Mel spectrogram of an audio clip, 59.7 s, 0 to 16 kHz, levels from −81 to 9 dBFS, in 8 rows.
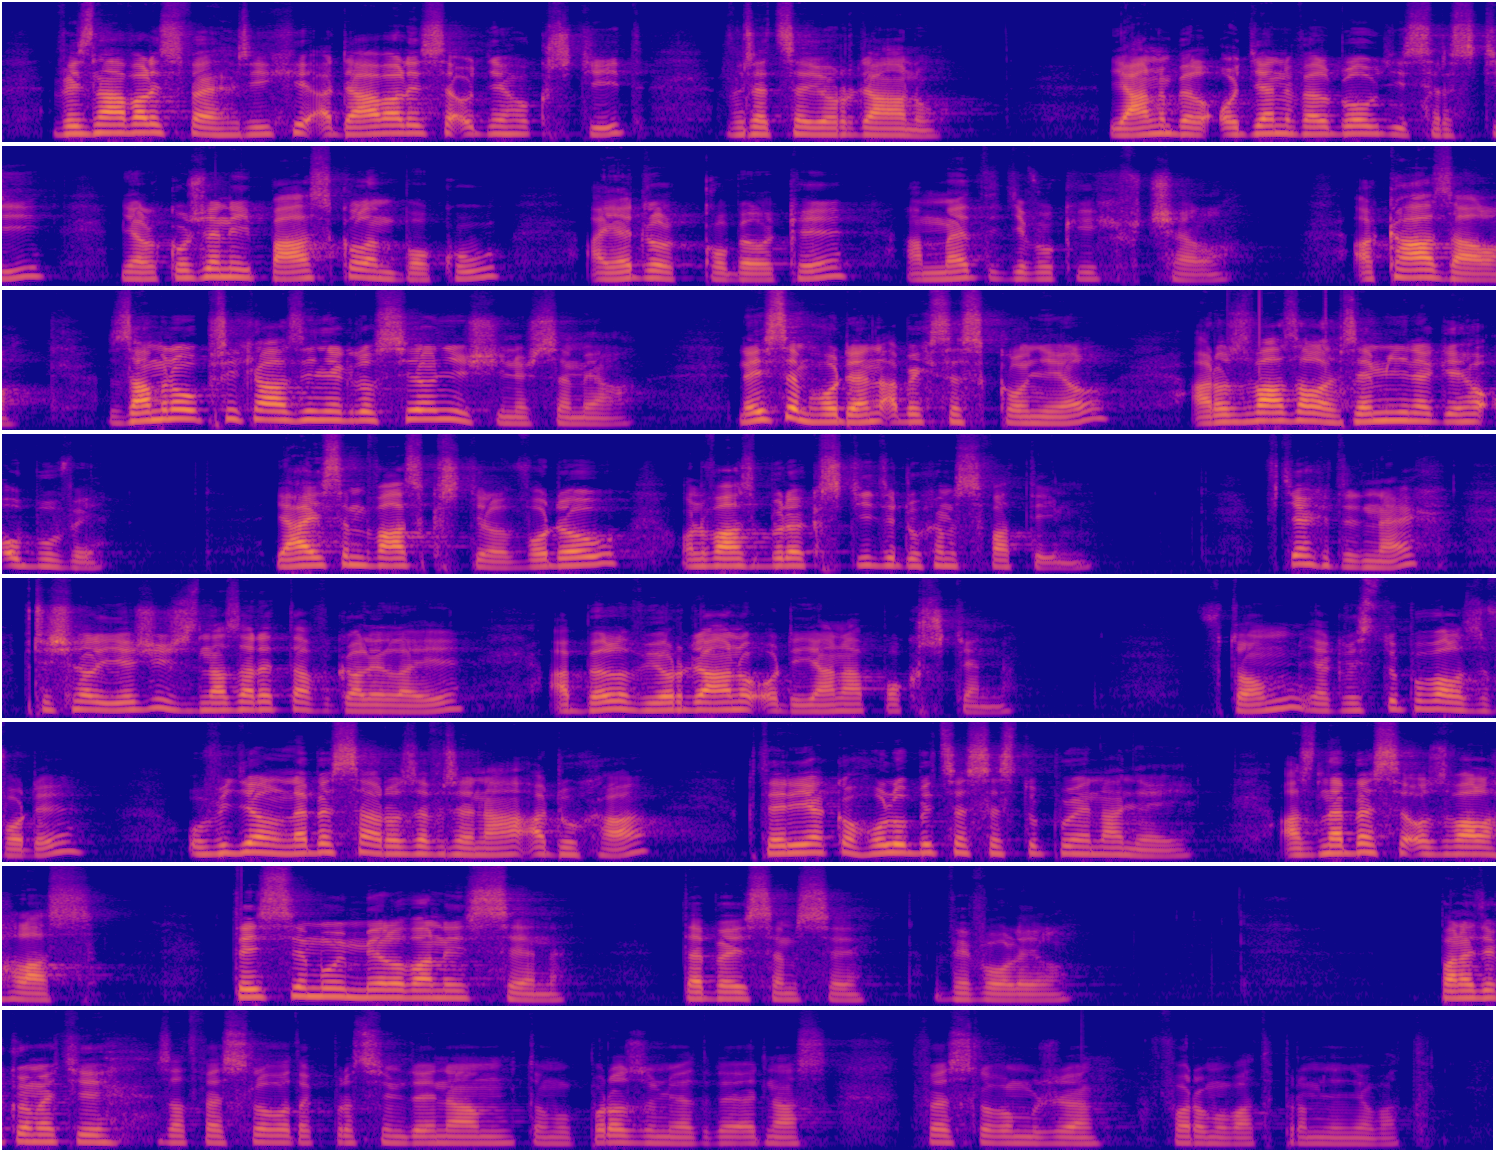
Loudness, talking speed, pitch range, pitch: -26 LUFS, 130 wpm, 130-160 Hz, 145 Hz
